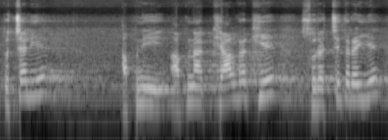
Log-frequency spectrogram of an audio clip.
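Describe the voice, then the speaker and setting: A male Hindi grammar teacher from Uttar Pradesh giving an online class, repeating example phrases slowly and checking understanding with rhetorical questions. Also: high voice, darkish tone, a little hiss or hum. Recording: echoey, dull lo-fi room recording.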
